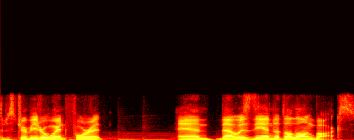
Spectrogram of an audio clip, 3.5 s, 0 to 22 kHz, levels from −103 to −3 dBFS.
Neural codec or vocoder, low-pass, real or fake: none; 7.2 kHz; real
